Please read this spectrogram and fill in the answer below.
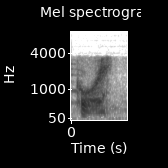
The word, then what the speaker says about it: Cory: My name is Corey. – Corey, from that TV show, right? – No, it's spelled C-O-R-Y.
